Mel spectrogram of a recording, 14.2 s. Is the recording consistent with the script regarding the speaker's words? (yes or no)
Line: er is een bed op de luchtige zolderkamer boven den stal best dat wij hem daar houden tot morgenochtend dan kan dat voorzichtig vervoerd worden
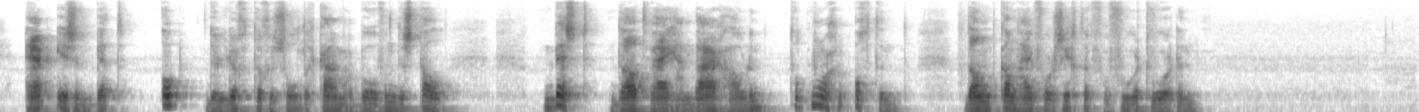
no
